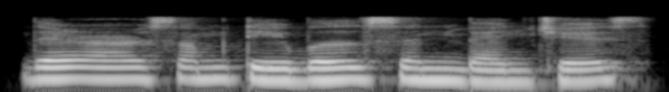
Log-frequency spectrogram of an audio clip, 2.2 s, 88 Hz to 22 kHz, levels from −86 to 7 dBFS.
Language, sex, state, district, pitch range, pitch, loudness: English, female, Assam, Kamrup Metropolitan, 175-195 Hz, 185 Hz, -15 LUFS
